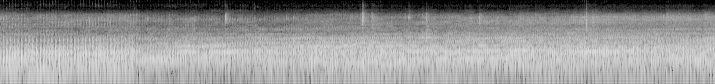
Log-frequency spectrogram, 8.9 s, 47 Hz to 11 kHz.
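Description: Suzuki GSX-R150's single-cylinder engine running steadily at low revs as the motorcycle rolls along at walking pace.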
